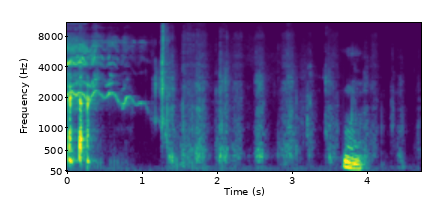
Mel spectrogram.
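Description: Crisp, chocolate-filled pillow-shaped biscuits being bitten and chewed close to the microphone: a quick run of sharp crunches, several a second. It opens with a short, high, wavering giggle.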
